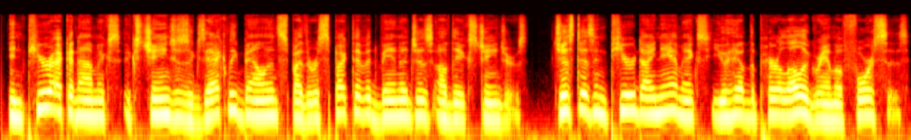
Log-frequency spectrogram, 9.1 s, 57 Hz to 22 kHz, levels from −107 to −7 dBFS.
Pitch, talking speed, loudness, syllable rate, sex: 160 Hz, 165 wpm, -18 LUFS, 5.7 syllables/s, male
